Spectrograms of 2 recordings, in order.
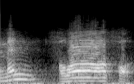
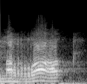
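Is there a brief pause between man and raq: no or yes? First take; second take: yes; no. First: A brief pause separates man from raq. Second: The two words run together without pause. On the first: It asks who will heal him. The speaker calls it right. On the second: It sounds like an intensive form from straying. The speaker calls it wrong.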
